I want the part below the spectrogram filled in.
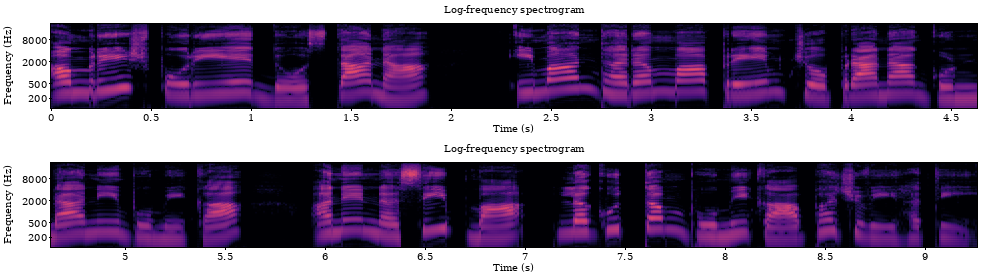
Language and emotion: Gujarati, neutral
